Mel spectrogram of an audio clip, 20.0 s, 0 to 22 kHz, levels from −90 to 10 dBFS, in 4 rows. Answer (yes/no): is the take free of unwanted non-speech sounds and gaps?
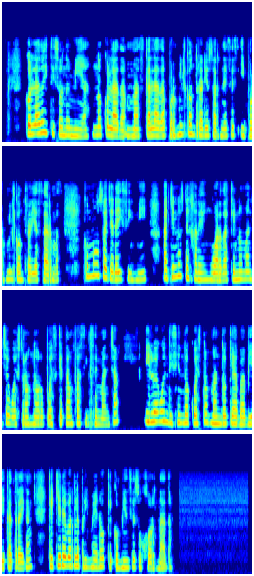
yes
